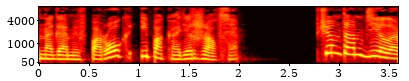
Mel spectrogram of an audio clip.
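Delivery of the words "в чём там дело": higher, mildly grumpy query; disgruntled and sleepy. A narrator's reading. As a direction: ask as if just woken. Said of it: "недовольный сонный голос". (недовольно, чуть сонно)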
